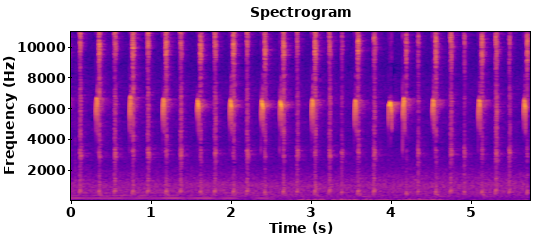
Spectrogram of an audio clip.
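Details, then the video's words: Rapid, steady series of bright clicking chips from a squirrel, several per second without pause; a faint low hum runs beneath the first couple of seconds. "Squirrel sound"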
